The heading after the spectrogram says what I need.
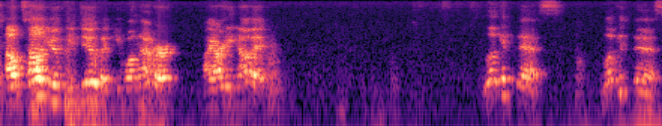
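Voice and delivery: distant, off-mic voice; off-mic, far away. Real, not acted. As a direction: talk from across the room.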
